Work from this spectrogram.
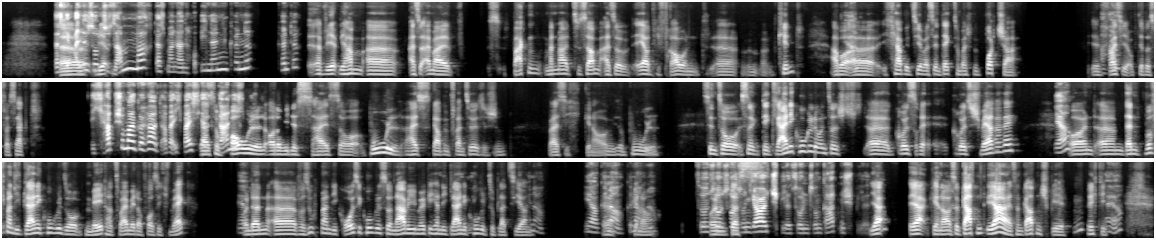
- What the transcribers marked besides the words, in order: unintelligible speech; in English: "Yard"
- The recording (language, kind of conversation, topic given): German, podcast, Wann gerätst du bei deinem Hobby so richtig in den Flow?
